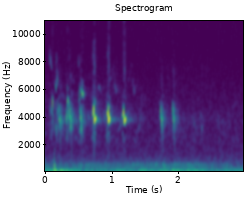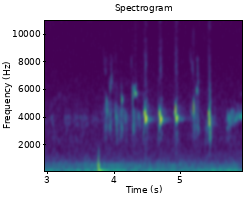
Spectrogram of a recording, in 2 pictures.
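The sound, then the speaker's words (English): A second male bird sings two bursts of rapid, high-pitched chirps and trills, with sharp accented notes standing out, separated by a short pause over a low background hum. “That's a different bird.”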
